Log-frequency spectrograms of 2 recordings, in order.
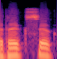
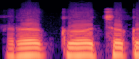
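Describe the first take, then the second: First: रक्षक with a joined ksh; correct cluster. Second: रक्षक broken as "rak-chhak"; wrong cluster. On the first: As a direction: say रक्षक as "rakshak". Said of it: "होता है". (रक्षक में शुद्ध क्ष) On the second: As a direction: put a chh in रक्षक. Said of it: "नहीं होता है". (रक्षक में छ की ध्वनि) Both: Shown as a demonstration.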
